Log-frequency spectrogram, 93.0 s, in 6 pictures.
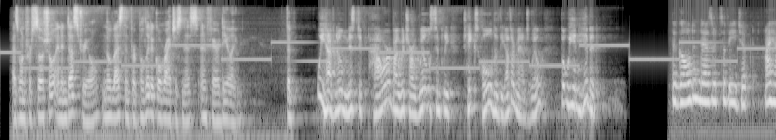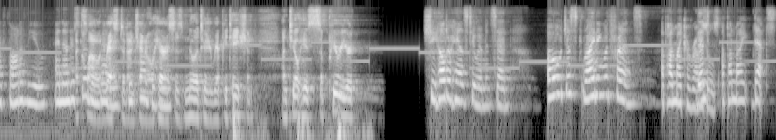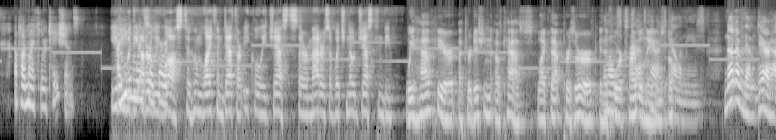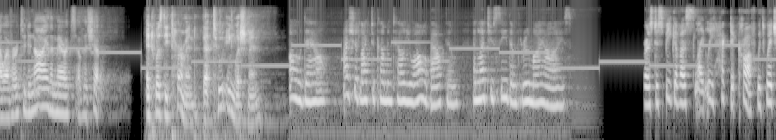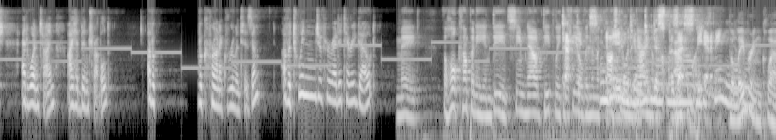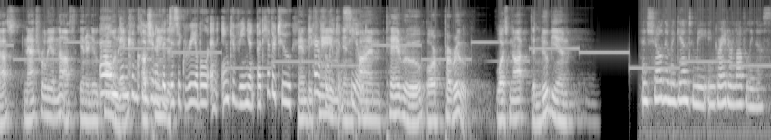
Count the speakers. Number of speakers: ten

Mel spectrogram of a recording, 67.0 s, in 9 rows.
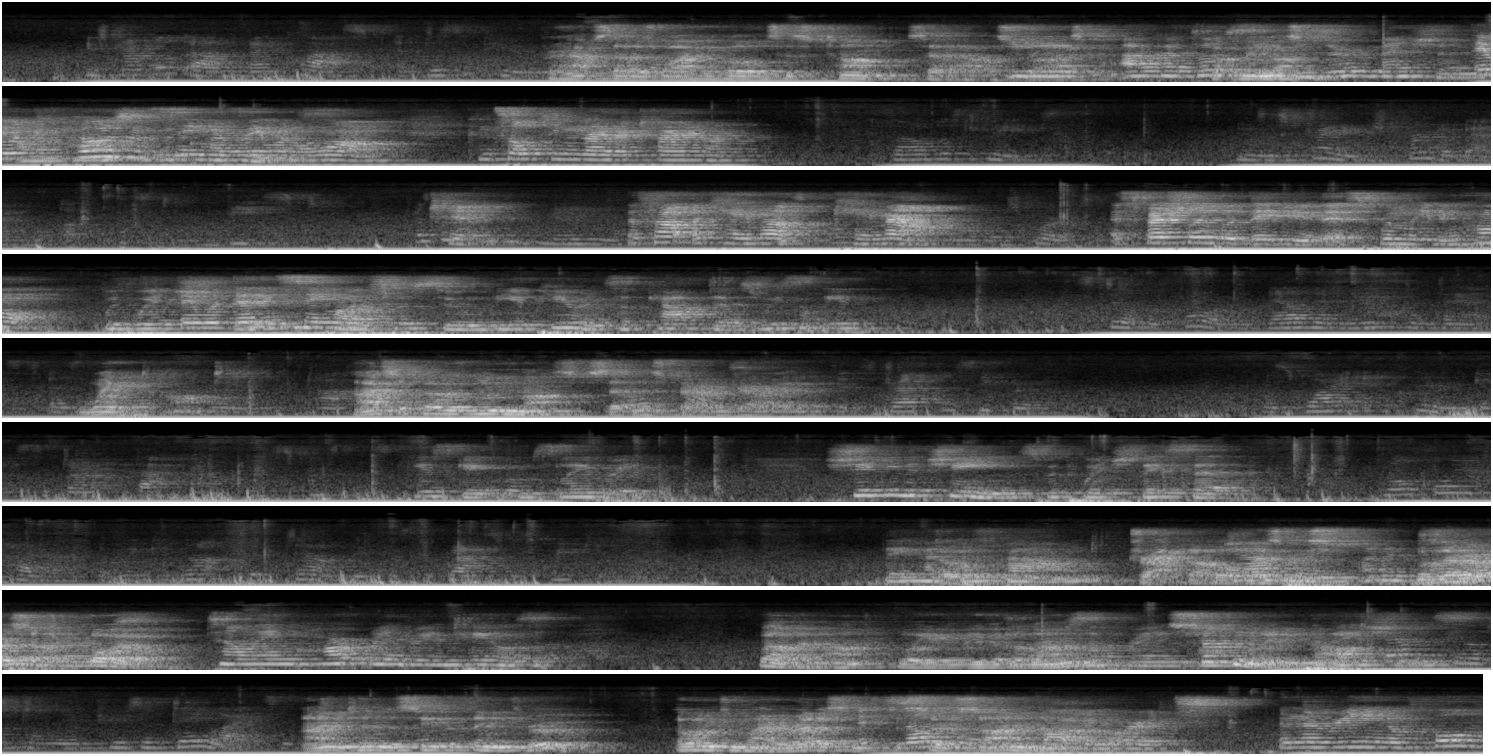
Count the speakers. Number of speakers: four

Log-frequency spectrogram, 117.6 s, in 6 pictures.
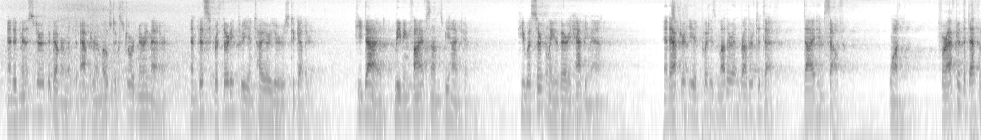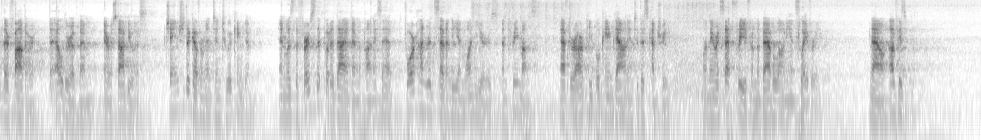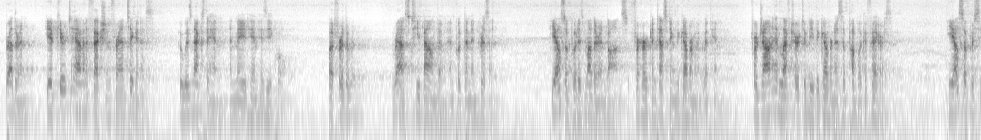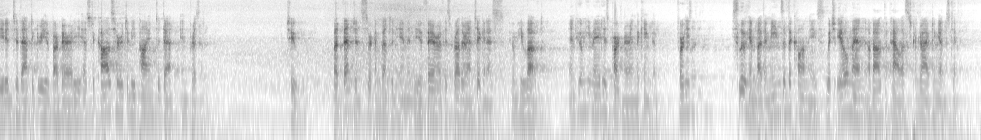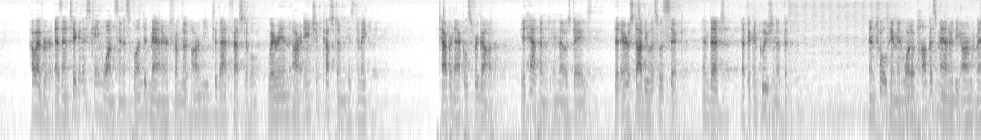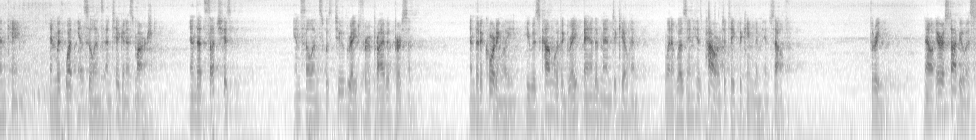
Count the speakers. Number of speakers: one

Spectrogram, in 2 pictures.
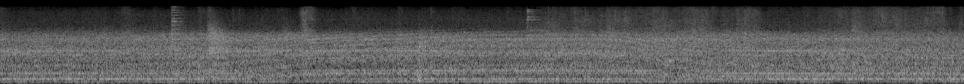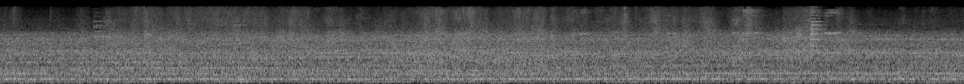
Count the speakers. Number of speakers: zero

